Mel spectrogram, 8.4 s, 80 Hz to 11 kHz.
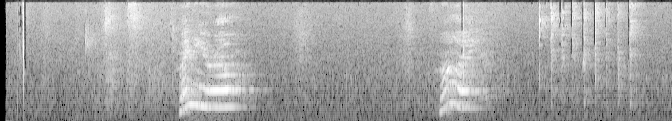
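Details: Sphynx hybrid kittens, F3 cross of sphynx and domestic shorthair, naked and coated littermates indoors at a cattery: two loud, drawn-out meows with falling harmonic sweeps, about three seconds apart, followed by a quick run of clicks and a person greeting them.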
